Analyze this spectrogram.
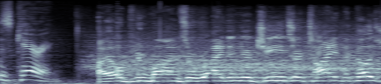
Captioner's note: deep voice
